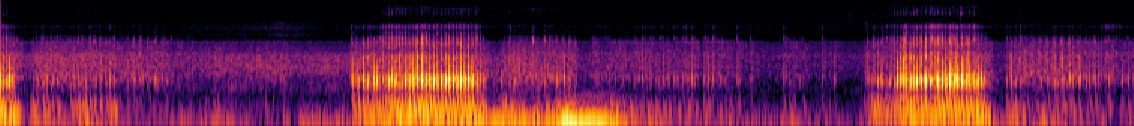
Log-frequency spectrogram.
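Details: Olde English Bulldogge Teddy dozing after treats and a wee, snoring steadily: three rattling, buzzy snores roughly every four seconds with quiet breaths between.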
